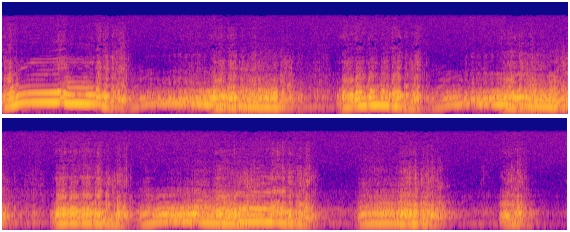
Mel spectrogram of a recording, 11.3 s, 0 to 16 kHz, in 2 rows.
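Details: Birmingham Boys coalition lions at a dam in Djuma Game Reserve, Sabi Sand, South Africa, August 2016: after one drawn-out roar comes a rhythmic run of about eight shorter, deep grunting roars, spaced roughly a second apart.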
